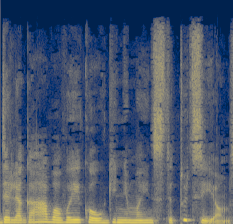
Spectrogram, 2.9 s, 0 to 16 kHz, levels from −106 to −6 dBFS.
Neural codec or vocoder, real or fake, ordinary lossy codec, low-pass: none; real; AAC, 48 kbps; 14.4 kHz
